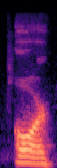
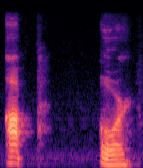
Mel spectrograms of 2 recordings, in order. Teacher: because the next word starts with an O already, it drops one of the O's. So it's not oppo or, it's op or.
